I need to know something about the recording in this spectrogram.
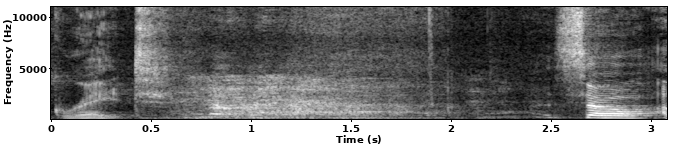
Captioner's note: audience laughing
